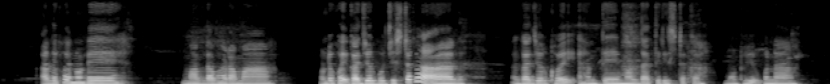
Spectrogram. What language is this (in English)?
Santali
